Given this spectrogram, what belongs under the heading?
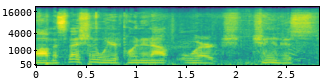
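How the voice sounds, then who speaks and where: Noticeable background noise sits behind a man speaking at a fairly quick pace. His pitch is fairly low. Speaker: gaming and cannabis youtuber. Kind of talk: casual vlog monologue. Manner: halting, self-correcting.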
